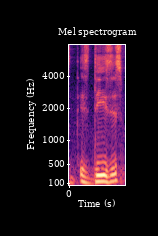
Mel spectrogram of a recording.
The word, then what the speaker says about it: Deuces: Deuces and Maro, right? It's Deezus, but all right.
